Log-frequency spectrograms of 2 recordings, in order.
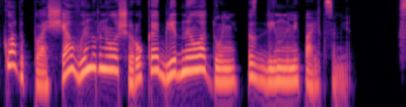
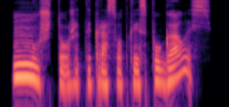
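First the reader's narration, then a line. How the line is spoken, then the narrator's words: Soft, gentle. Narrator (Russian): мягко заметил незнакомец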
